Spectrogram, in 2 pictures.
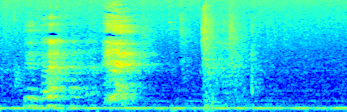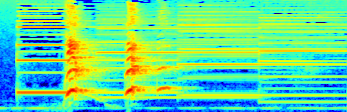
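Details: West Highland White Terrier cross howling along with a doorbell indoors; a two-tone chime sounds, then rising wavering howls overlap the ringing tones, with faint voices before.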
